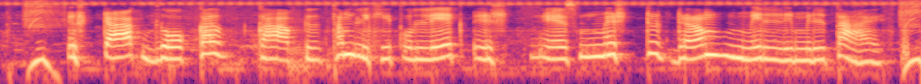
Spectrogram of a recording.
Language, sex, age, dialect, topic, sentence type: Hindi, female, 25-30, Kanauji Braj Bhasha, banking, statement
